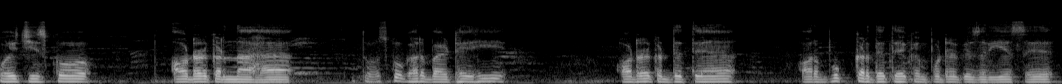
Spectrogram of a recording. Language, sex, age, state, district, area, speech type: Urdu, male, 30-45, Uttar Pradesh, Ghaziabad, urban, spontaneous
